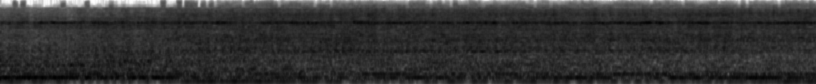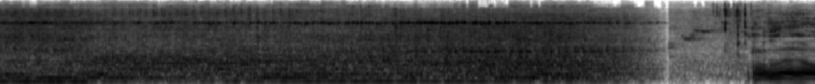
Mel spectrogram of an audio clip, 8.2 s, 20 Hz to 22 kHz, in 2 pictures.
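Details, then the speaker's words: 7-year-old Craftsman 28-inch walk-behind mower after cable repair: steady engine drone with a thin, high, constant whistle squeak and possible rattle; owner suspects a belt, source not pinned down. "It's got a whistle squeak somewhere. Something's rattling or a belt or whatever. Um that's a problem."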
